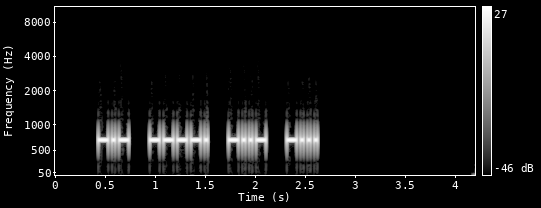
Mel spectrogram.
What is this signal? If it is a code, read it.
Morse code, heard as a keyed tone, about 36 wpm, spaced as for 25 wpm, 700 Hz. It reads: K9XB
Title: USA Call Signs - 4 Characters - 2x Character Spacing - 35wpm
